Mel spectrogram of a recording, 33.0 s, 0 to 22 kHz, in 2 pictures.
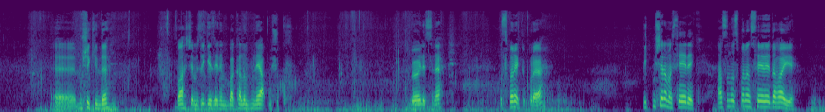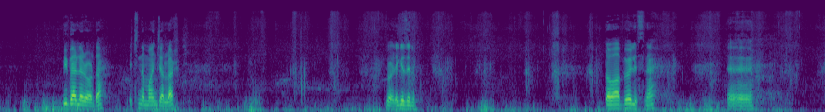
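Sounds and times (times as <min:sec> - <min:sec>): footsteps on dirt path: 0:00.0 - 0:11.2, 0:20.4 - 0:33.0.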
